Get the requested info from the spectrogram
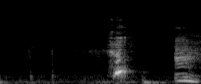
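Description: Two short involuntary sounds from a man's throat, of the hiccup or cough kind, made behind his fist. The first, about a second in, is the sharper and louder; the second comes near the end and falls in pitch.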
